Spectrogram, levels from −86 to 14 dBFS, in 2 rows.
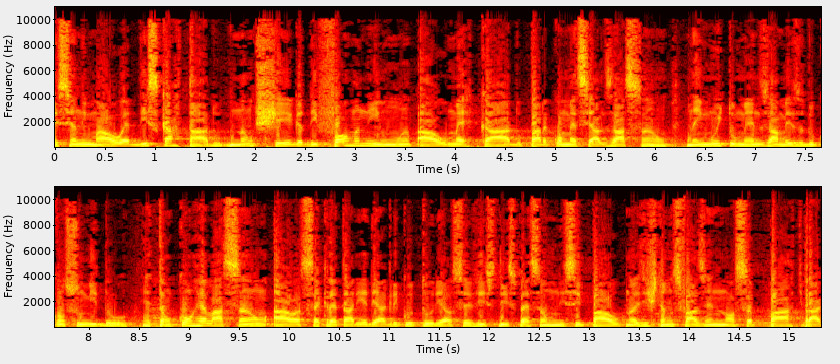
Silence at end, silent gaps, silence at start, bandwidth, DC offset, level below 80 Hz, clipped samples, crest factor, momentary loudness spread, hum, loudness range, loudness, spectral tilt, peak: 0 s; none; 0 s; 10.5 kHz; 0.9%; -32 dBFS; 1%; 8 dB; 3 LU; none; 1 LU; -9 LUFS; -5 dB/octave; 0 dBFS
